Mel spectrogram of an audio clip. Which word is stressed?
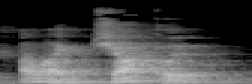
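chocolate. The stress is on chocolate.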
